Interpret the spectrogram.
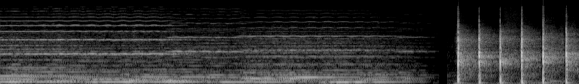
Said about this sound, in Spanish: Alguien golpeaba la puerta de la botica.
